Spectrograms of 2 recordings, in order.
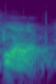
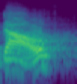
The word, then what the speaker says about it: Dao: in the know can decide how it's pronounced. We should have spelled it d o w you see but it's the tao.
